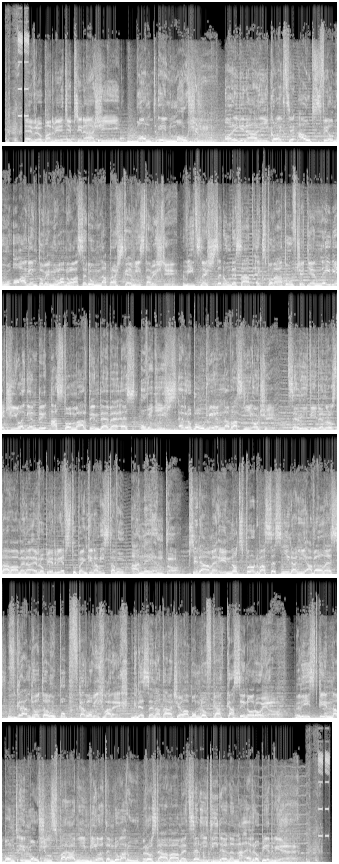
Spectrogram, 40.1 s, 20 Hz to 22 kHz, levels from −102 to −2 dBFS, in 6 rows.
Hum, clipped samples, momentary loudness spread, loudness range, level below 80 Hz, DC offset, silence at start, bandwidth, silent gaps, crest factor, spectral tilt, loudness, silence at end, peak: none; 0.3%; 3 LU; 1 LU; -26 dBFS; under 0.1%; 0.05 s; over 20 kHz; none; 8 dB; -3 dB/octave; -7 LUFS; 0.05 s; 0 dBFS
